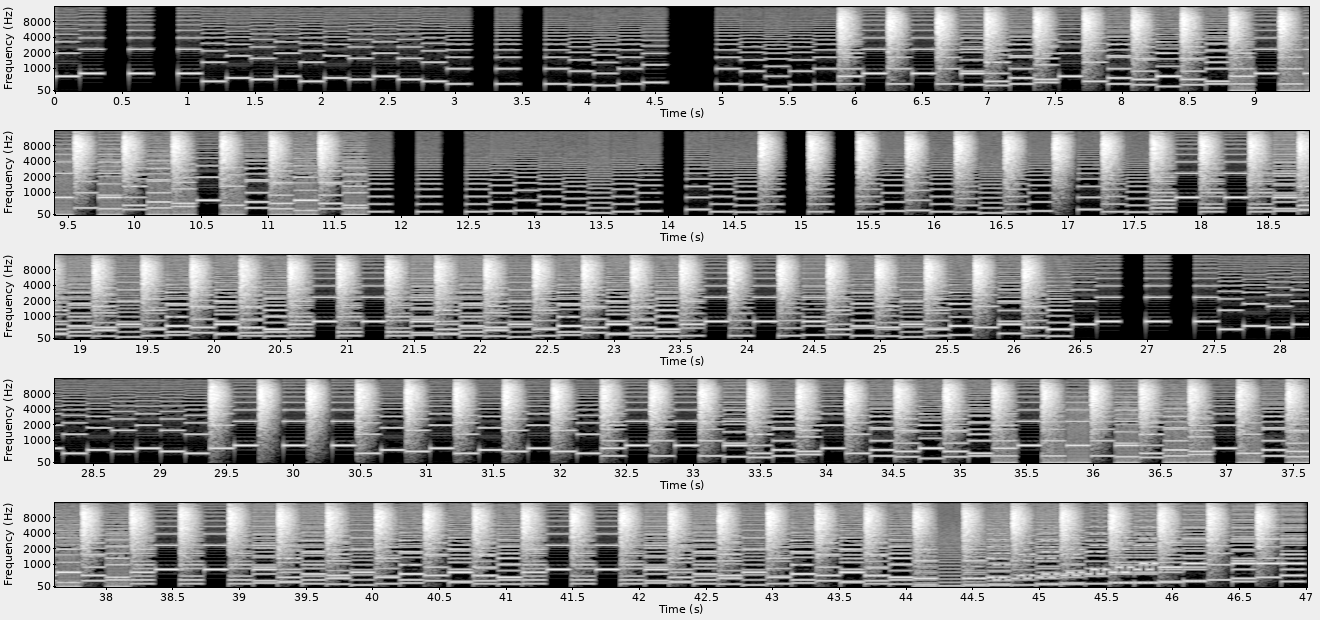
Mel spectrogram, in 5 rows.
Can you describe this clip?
Pixel Song #8
free, Loop, music, Pixel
